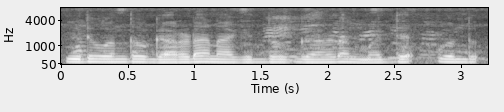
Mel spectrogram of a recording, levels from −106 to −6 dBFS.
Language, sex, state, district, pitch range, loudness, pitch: Kannada, male, Karnataka, Koppal, 130-145 Hz, -16 LUFS, 135 Hz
